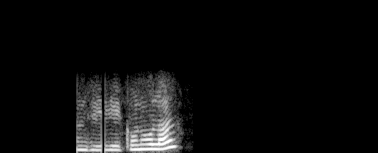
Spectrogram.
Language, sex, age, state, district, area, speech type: Dogri, male, 18-30, Jammu and Kashmir, Reasi, rural, conversation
